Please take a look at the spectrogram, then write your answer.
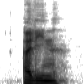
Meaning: a female given name
- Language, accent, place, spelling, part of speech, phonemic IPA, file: French, France, Lyon, Aline, proper noun, /a.lin/, LL-Q150 (fra)-Aline.wav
